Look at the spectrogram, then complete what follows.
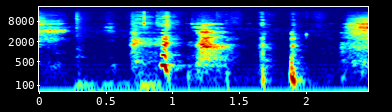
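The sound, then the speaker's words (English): A sleeping dog named Haley snores softly, a few quiet breathy rasps mixed with small scratching clicks as she stirs, running in her sleep with her back legs going; no one speaks. “Haley is snoring and she's running.”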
